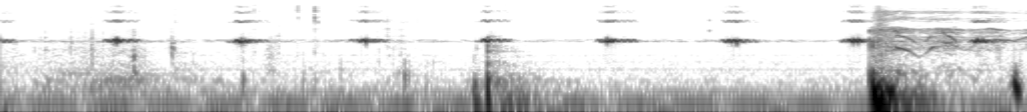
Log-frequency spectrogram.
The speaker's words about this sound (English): That was a cricket.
